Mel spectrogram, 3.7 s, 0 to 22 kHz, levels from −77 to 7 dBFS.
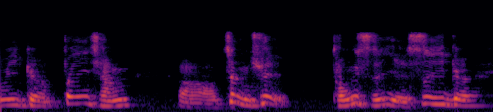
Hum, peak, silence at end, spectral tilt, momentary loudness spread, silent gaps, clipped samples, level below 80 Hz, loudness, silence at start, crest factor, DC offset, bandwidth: none; -16 dBFS; 0.05 s; -3.5 dB/octave; 9 LU; none; under 0.1%; -80 dBFS; -34 LUFS; 0 s; 18 dB; under 0.1%; 8.2 kHz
